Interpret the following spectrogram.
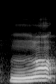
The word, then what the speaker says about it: ङ: तो इसको आज के बाद अंग या व या अणों के बदले आप ङ उच्चारण करेंगे, ङ।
